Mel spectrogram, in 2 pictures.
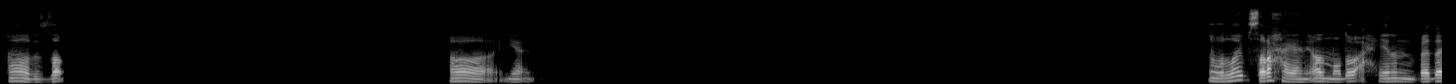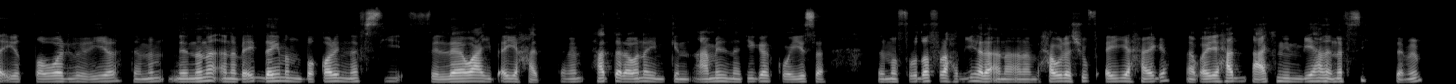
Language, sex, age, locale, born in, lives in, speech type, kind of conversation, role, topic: Arabic, male, 20-24, ar-EG, Egypt, Egypt, conversation, podcast, guest, إزاي بتواجه الغيرة ومشاعر المقارنة؟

